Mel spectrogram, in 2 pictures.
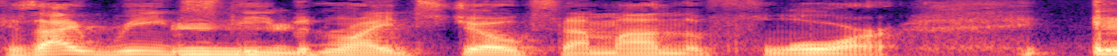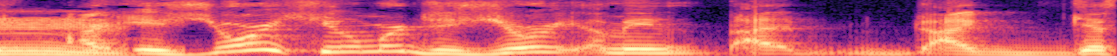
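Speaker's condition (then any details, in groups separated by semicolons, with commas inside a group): No condition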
